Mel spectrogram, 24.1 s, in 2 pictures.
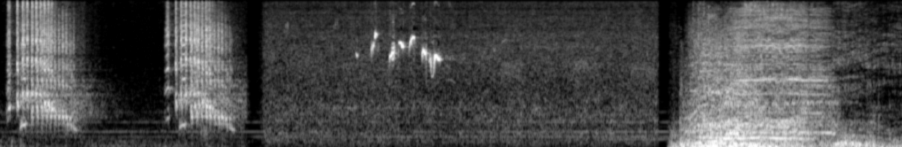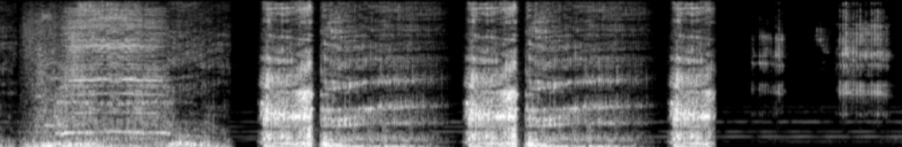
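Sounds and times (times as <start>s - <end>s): background music: 0.0s - 3.6s, 7.5s - 24.0s
dinosaur roar: 9.0s - 21.6s
tiger roaring: 9.2s - 21.6s.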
